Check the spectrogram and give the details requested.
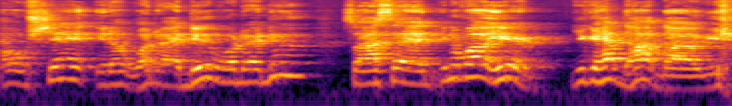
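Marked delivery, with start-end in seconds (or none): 0.0-1.9 high-pitched retold panic; freaking out. Boy who just bit a kid's finger, panicking. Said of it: "I start freaking out". 2.7-4.5 high, hurried-to-appease retold plea; flustered pleading. Biter offers hot dog to crying boy, flustered.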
